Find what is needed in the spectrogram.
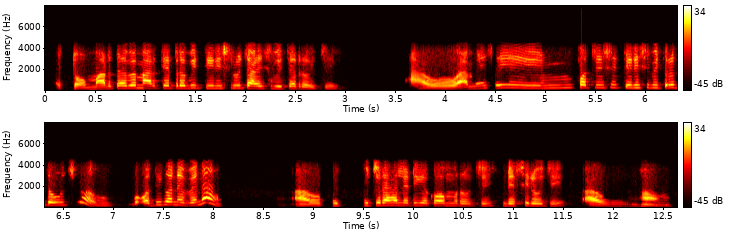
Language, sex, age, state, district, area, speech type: Odia, female, 45-60, Odisha, Koraput, urban, conversation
